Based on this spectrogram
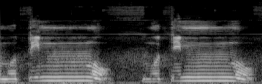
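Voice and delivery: মুতিম্মু with the doubled ম held through the nose, slowly; nasal hold on the doubled m. Shown as a demonstration. Teacher showing learners the nasal hold on মুতিম্মু. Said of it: "একটু নাকে ধরে আমরা সাউন্ডটা করছিলাম".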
